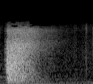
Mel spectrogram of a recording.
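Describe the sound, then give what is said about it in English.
A single gunshot fired into the air: one sharp, loud crack that begins abruptly and then decays over about half a second into a fading tail, heard alone. “Jean Valjean, why did you fire that gun in the air? Why didn't you shoot me?”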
